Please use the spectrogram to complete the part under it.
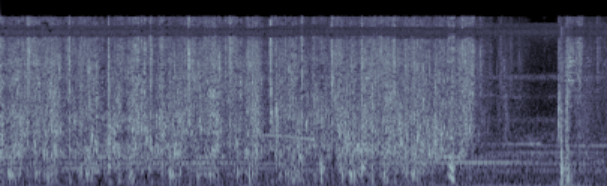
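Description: Water splashes as a figure wades through it.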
